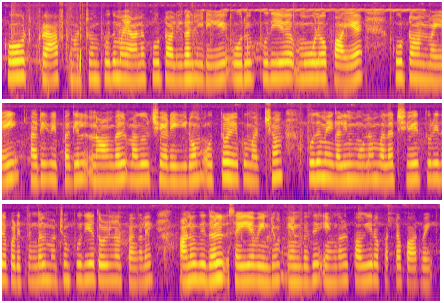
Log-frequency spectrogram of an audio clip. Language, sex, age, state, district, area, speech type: Tamil, female, 18-30, Tamil Nadu, Vellore, urban, read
